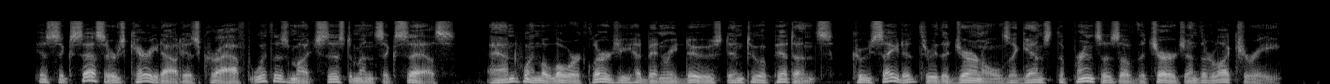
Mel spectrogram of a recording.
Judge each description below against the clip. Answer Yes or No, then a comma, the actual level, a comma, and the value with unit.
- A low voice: Yes, very low, 90 Hz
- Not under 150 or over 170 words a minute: Yes, average, 160 wpm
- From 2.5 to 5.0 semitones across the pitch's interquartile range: Yes, average, 4.5 semitones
